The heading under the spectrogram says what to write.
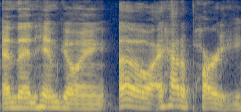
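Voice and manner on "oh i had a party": mock deadpan delivery, imitated. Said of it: "so deadpan".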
